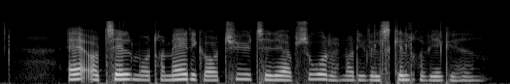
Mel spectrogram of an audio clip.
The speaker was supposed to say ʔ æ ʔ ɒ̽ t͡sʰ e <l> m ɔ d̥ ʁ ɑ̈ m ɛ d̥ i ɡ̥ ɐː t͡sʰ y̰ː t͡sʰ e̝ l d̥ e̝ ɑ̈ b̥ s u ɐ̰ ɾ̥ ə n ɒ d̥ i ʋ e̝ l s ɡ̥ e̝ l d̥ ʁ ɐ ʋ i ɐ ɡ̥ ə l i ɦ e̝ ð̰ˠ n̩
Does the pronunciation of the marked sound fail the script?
no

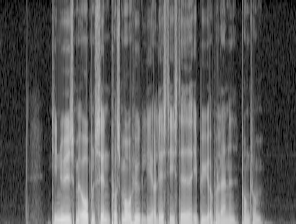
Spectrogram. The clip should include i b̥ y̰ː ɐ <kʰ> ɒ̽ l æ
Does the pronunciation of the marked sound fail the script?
yes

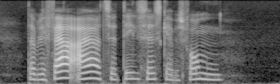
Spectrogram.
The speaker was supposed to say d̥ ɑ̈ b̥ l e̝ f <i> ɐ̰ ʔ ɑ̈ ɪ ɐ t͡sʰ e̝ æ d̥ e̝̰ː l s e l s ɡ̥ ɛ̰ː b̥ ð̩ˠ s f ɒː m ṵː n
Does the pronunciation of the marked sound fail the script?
yes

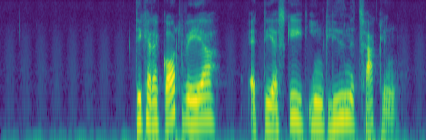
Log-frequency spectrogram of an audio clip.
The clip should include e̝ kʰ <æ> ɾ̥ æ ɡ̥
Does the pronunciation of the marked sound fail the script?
no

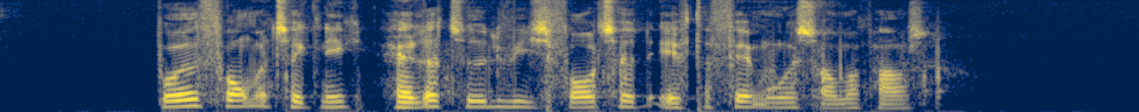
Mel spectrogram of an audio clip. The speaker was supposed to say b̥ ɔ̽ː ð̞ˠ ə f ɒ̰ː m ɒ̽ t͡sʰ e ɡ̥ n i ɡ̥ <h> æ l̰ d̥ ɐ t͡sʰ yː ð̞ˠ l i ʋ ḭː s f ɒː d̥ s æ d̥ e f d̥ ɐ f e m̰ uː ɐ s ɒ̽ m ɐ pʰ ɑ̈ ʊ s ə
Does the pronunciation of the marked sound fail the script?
no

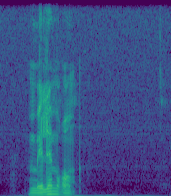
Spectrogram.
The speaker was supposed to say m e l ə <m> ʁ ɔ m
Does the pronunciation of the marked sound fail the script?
no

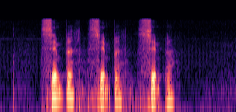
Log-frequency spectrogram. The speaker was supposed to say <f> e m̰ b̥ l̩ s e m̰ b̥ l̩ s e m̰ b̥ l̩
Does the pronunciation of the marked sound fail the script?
yes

